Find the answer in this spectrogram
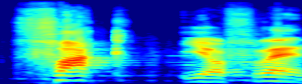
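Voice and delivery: put-on very loud yell in a clear Mexican accent. Quoting their dad during an argument about chores, in a Mexican accent. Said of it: "in his clear Mexican Mexican accent".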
